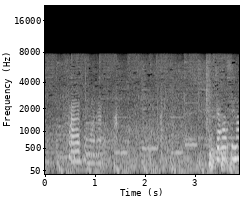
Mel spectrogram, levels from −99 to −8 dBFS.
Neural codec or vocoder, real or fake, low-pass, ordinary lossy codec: none; real; none; none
